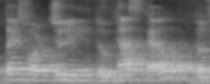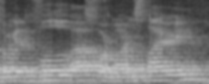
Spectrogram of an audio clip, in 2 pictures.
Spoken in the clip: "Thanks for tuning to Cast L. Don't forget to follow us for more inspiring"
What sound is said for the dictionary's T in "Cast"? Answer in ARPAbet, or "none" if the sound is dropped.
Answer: none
